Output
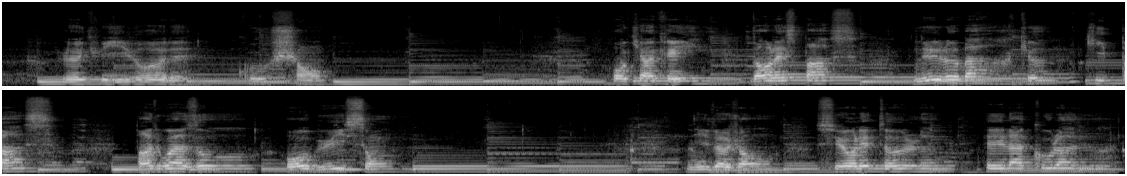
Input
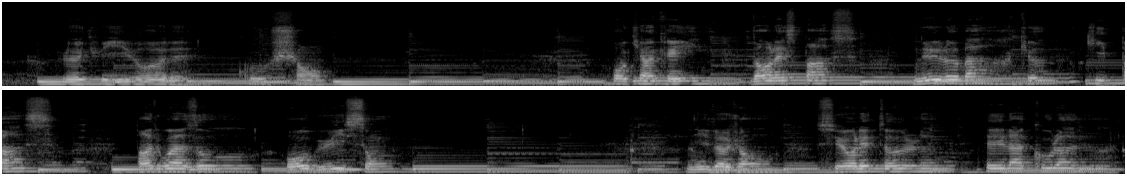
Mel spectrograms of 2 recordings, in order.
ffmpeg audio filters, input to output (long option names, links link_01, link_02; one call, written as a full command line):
ffmpeg -i in.wav -af "bass=frequency=250:gain=-15,treble=frequency=4000:gain=-5,apsyclip=17.5dB,volume=-7.5dB" out.wav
